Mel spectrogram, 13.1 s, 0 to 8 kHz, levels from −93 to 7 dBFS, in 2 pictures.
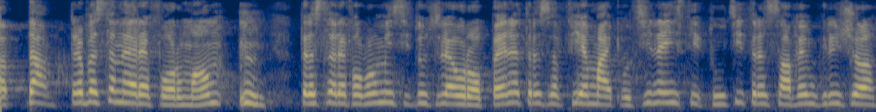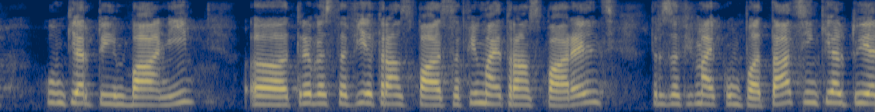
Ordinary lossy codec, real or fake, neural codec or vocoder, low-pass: none; fake; codec, 16 kHz, 16 kbps, FunCodec, trained on LibriTTS, 50 frames a second; none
